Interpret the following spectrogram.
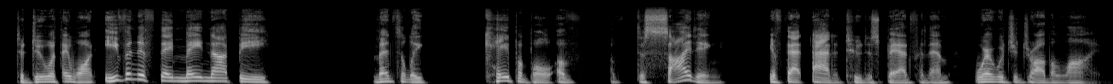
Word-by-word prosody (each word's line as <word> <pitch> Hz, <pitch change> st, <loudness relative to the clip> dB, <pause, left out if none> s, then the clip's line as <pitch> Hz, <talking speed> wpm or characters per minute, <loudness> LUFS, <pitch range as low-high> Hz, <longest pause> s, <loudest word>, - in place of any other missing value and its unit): to -, -, -2 dB
do 120 Hz, +8 st, 0 dB
what 125 Hz, -2 st, +2 dB
they 135 Hz, -, +1 dB
want," 105 Hz, -3 st, 0 dB
even 200 Hz, +10 st, +3 dB
if 215 Hz, -, +2 dB
they 165 Hz, -3 st, +3 dB
may 160 Hz, +2 st, +3 dB
not 155 Hz, -2 st, +3 dB
be 115 Hz, -, 0 dB, 1.0 s
mentally 120 Hz, -5 st, 0 dB, 0.6 s
capable 105 Hz, -, -1 dB
of, 100 Hz, -1 st, -4 dB, 0.3 s
of 100 Hz, -2 st, -16 dB
deciding 85 Hz, +2 st, +2 dB, 0.5 s
if -, -, +1 dB
that -, -, +5 dB
attitude 90 Hz, -1 st, +2 dB
is 85 Hz, -1 st, -3 dB
bad 80 Hz, 0 st, 0 dB
for 95 Hz, -, -12 dB
them? 85 Hz, +1 st, -5 dB, 0.2 s
Where 120 Hz, +2 st, +2 dB
would 115 Hz, -5 st, -4 dB
you 110 Hz, -, -5 dB
draw 90 Hz, 0 st, -1 dB
the 90 Hz, 0 st, -8 dB
line? 80 Hz, -5 st, -7 dB
105 Hz, 155 wpm, -24 LUFS, 90-135 Hz, 1.0 s, that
